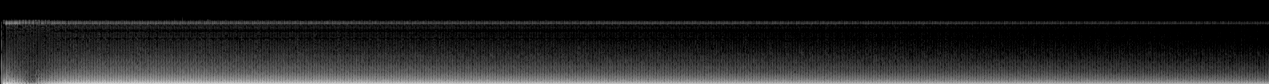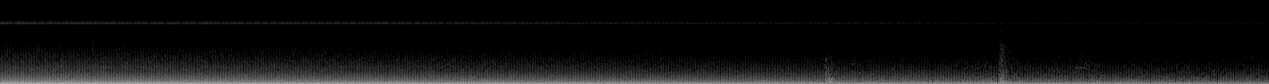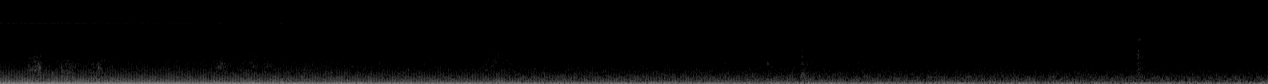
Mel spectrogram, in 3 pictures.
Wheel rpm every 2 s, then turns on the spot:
0, 0, 0, 0, 0, 0, 0, 0, 0, 0, 0, 0, 0, 0, 0, 0, 0, 0, 0.
none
